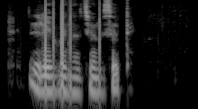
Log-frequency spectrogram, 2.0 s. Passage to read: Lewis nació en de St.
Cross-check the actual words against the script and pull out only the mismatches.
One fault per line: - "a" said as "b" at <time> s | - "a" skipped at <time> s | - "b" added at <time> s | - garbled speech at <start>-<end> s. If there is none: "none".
none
